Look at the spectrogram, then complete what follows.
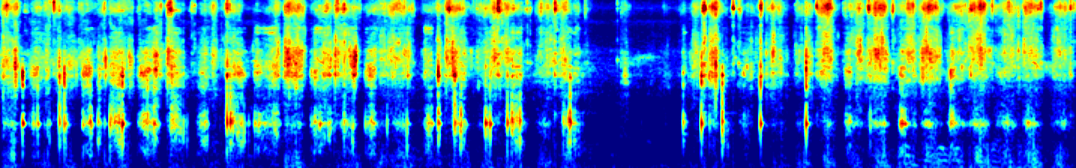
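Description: Stone roller rubbed back and forth on a flat grinding stone, crushing wet dried red chillies to paste: rapid scraping strokes, about three or four a second, with a brief pause about five seconds in.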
